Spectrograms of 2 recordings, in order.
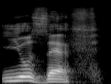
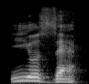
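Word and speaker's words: Yosef: Não, o nome dele é Iosef. Vamos pronunciar junto? Iosef. Porque não existe a letra J no hebraico.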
